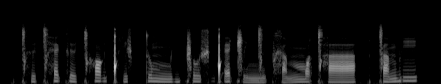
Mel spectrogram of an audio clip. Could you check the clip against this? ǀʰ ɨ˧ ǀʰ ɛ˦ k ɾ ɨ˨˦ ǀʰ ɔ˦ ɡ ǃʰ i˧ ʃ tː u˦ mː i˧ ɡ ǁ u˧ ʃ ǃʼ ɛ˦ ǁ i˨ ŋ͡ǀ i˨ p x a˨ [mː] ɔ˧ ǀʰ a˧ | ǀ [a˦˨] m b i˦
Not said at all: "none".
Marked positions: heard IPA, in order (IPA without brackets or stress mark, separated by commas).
mː, a˧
